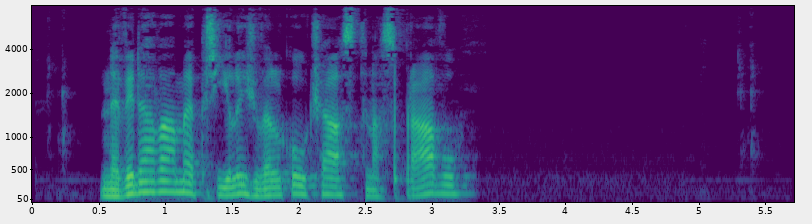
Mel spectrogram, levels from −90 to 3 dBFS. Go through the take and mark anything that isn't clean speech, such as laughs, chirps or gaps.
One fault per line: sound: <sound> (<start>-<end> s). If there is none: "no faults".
no faults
